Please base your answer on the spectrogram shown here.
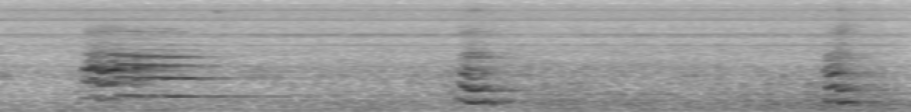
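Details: Two Oriental Siamese cats chattering and talking to birds they are watching: three clear, rich-toned chirping mews, the first longer and wavering, the next two short and falling, about two seconds apart, in a quiet room.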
